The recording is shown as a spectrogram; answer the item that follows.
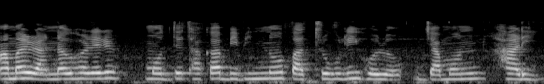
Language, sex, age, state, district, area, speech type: Bengali, female, 18-30, West Bengal, Paschim Bardhaman, urban, spontaneous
